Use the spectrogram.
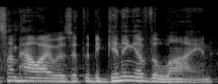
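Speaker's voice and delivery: ordinary delivery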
